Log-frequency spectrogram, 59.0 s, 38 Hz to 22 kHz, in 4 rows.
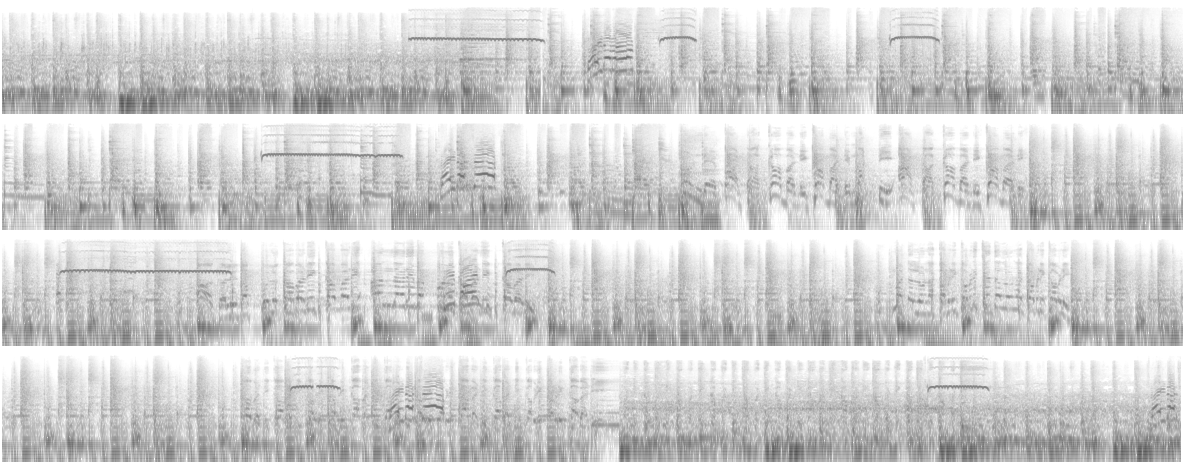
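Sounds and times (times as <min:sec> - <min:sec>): background music with a beat: 0:00.0 - 0:59.0
referee's whistle blast: 0:05.1 - 0:06.9, 0:08.2 - 0:08.8, 0:11.1 - 0:11.8, 0:18.0 - 0:19.8, 0:30.2 - 0:32.4, 0:35.8 - 0:36.5, 0:47.8 - 0:48.6, 0:55.8 - 0:56.7.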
